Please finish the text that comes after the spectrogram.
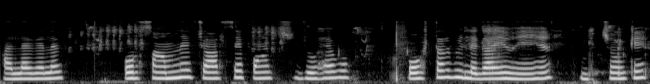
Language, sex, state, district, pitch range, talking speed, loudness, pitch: Hindi, male, Rajasthan, Bikaner, 270-305 Hz, 155 wpm, -15 LUFS, 280 Hz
